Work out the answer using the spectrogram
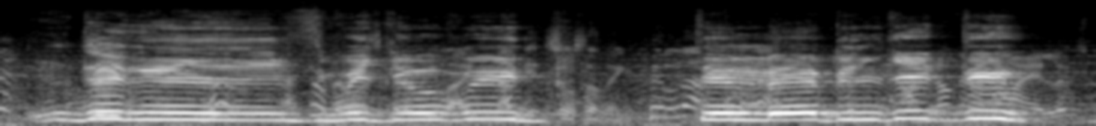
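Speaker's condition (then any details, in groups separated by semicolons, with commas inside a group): Cerebral palsy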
